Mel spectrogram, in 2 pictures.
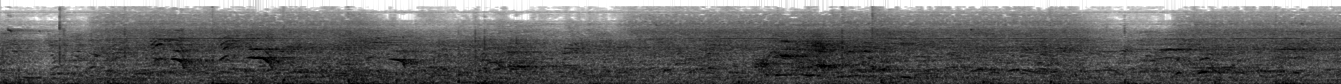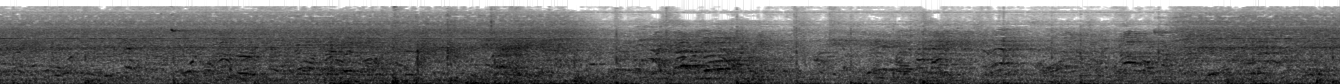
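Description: Basketballs bounce and thud on a hardwood floor in a large echoing gym.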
